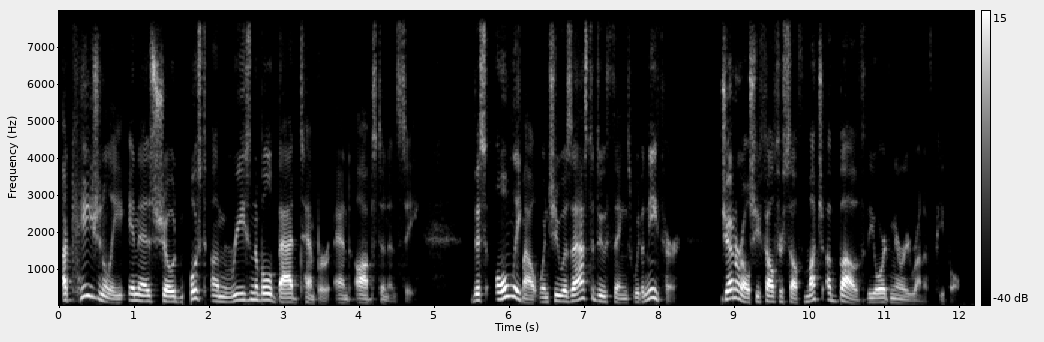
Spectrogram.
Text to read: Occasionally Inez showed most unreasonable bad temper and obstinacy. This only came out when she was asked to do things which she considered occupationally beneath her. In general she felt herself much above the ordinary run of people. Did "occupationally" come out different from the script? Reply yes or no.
yes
